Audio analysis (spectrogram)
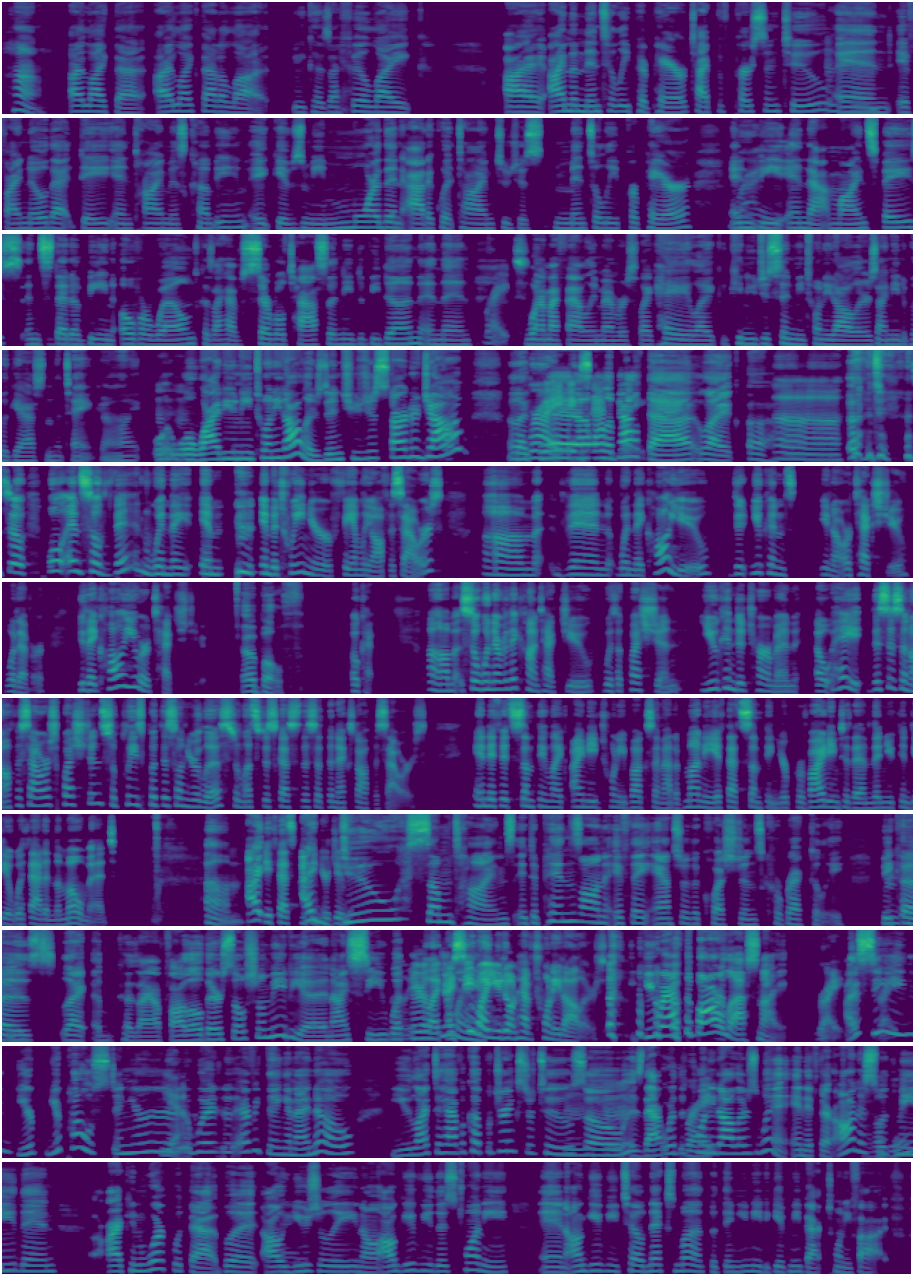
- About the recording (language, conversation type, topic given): English, advice, How can I set healthy boundaries without feeling guilty?
- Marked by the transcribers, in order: drawn out: "Uh"; unintelligible speech; throat clearing; chuckle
